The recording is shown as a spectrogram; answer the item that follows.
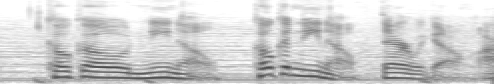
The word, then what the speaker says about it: Coconino: WWE Bay Sonoran Desert we've got most of cocone Coconino Coconino there we go all right now I can finally pronounce it all right long lost gold this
